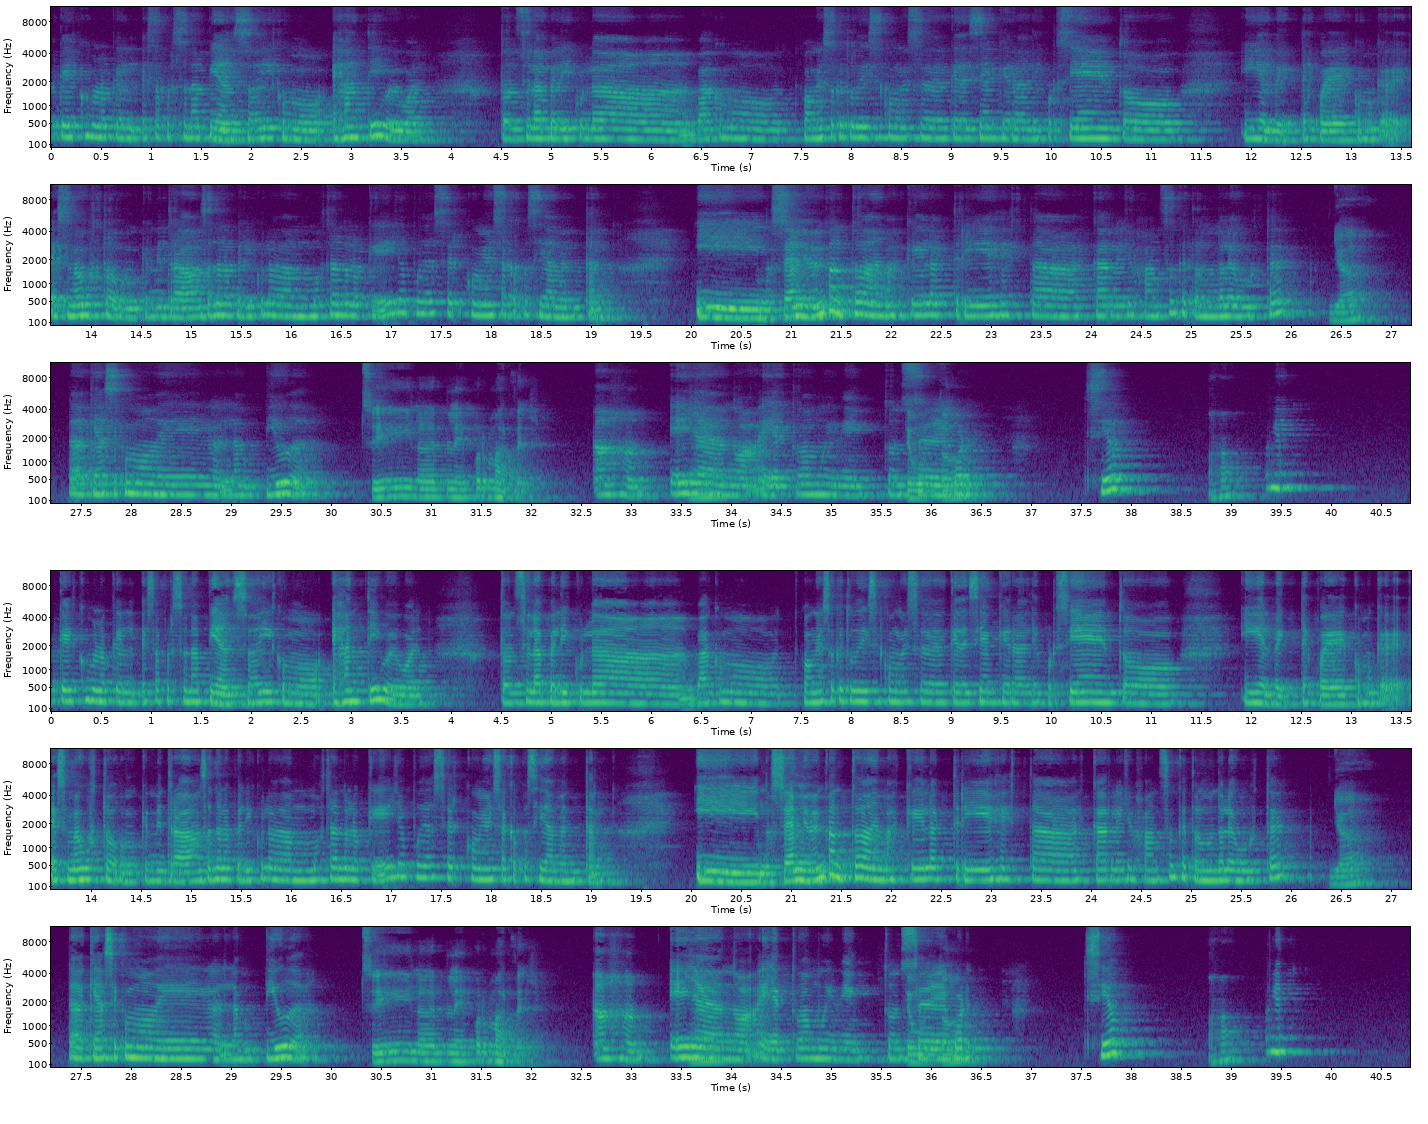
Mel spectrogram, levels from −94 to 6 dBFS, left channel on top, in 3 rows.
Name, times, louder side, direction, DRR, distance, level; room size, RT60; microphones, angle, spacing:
voice 1, 0.0-19.8 20.1-25.9 27.4-29.8 32.6-33.1 33.4-36.4 37.6-37.9 39.3-39.6, right 2 dB, 90° right, 3 dB, 2.0 m, -26 dB
voice 2, 26.4-26.8 30.3-32.1 33.6-33.9 35.7-36.4 38.8-39.1, equal, 10° right, 2 dB, 1.5 m, -30 dB
20.5 x 10.5 x 5.5 m, 0.99 s
head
